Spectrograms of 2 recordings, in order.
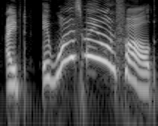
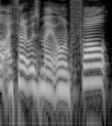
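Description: First: "my own fault" said much higher, pressed home; insistent restatement. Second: Said in the usual way. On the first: Real, not acted. Admitting blame to the interviewer, emphatically higher. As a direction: repeat it higher, really meaning it.

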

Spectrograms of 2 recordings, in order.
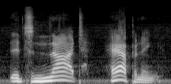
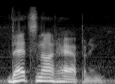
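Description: First: "not" in "it's not happening" leaned on, falling; stress on not. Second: Said in the usual way. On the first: Shown as a demonstration. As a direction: dwell on "not" for emphasis. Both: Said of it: "I don't know how else to say it".

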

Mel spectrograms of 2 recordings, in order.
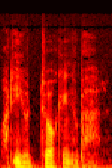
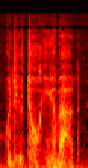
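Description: First: Hushed, dawning horror; horrified. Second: Quick stammered whisper; baffled whisper. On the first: Craven as a possible meaning comes to him, horrified. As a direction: ask it softly, with dread. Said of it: "Craven said with horror". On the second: Craven to his babbling neighbour, quick baffled whisper. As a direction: whisper it fast, tripping at the start. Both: A narrator's reading.

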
